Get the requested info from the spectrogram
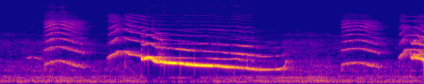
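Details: Pet dog indoors howling in response to a squeaky toy: brief rising-falling squeaks, then one long, high, smoothly descending howl lasting over a second, with another squeak following.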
